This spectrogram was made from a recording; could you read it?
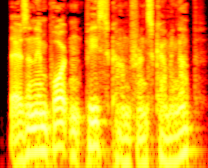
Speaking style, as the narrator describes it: said softly

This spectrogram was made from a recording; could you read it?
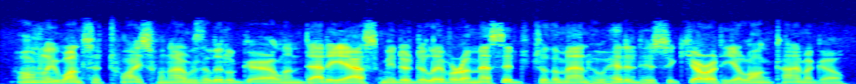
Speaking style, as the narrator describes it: she replied in a soft murmur

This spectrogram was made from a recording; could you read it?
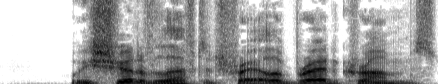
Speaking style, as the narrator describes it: Trout said wistfully

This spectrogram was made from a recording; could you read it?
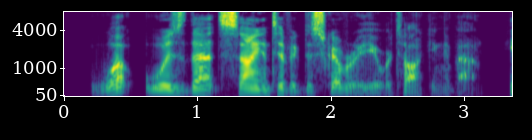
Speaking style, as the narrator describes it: he asked Skye

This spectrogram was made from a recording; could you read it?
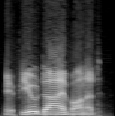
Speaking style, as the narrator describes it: Sandecker said coldly

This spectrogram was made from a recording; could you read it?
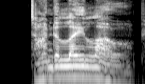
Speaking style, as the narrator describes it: Pitt whispered

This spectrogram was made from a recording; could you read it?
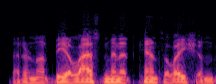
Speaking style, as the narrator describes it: Pitt said sharply

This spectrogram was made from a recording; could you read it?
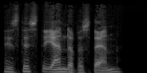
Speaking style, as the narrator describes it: She asked in a choking voice

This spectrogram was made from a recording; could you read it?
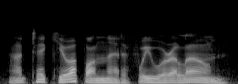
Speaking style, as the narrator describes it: she said in a sultry voice

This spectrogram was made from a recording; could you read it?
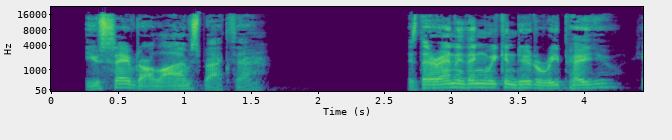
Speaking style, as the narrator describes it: he asked

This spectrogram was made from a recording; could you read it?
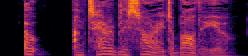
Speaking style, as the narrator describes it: Julie whispered

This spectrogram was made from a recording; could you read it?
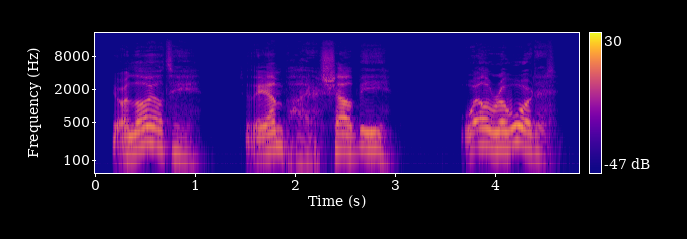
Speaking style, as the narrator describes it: Kublai gasped, coughing up a mouthful of liquid

